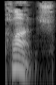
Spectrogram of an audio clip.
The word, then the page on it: planch: British English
